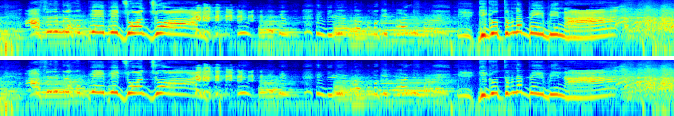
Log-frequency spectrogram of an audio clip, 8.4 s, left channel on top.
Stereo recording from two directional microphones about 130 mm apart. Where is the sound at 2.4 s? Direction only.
Centre (ahead or behind).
